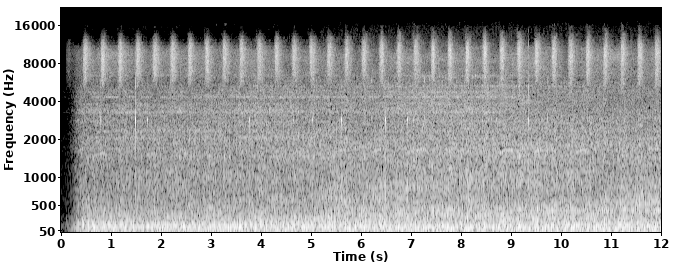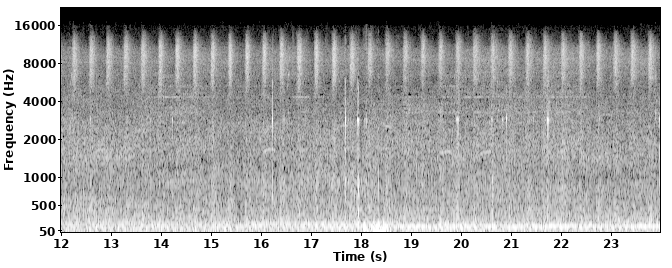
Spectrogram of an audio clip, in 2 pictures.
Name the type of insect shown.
cicada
